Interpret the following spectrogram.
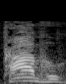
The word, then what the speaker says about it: Prabhu: Prabhu. Here in Croatia it's Prabhu, but in India it's Prabhu, not Prabhu. Just a point of pronunciation. Prab, not pra. That's a short A and long A.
